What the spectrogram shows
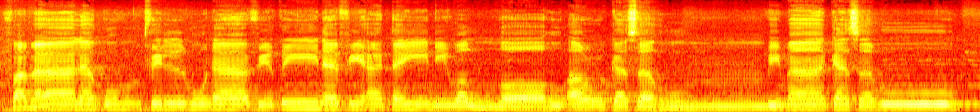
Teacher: میم ساکن کے بعد حرف با ہے تو یہاں پر اخفاء شفوی ہوگا، یعنی غنہ زمانی کر کے پڑھیں گے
